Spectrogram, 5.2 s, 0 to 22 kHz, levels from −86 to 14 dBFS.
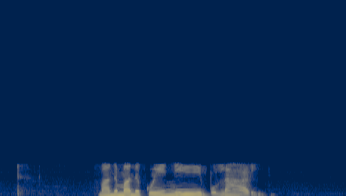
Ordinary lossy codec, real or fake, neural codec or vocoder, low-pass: AAC, 24 kbps; fake; codec, 44.1 kHz, 7.8 kbps, Pupu-Codec; 3.6 kHz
